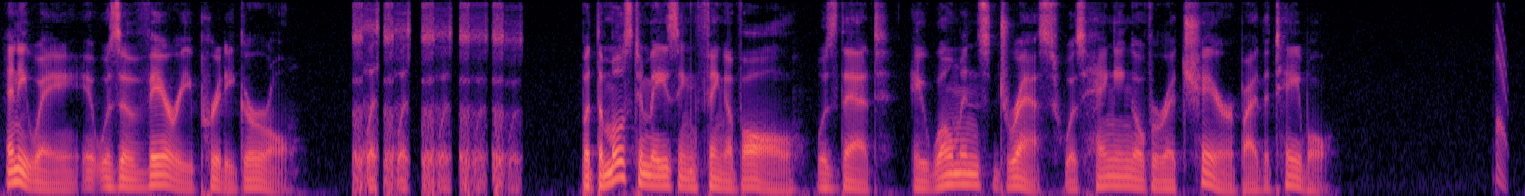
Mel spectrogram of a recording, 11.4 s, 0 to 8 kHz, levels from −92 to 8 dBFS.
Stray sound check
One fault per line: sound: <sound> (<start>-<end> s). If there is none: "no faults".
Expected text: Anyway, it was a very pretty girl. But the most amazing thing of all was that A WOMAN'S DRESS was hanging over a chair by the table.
sound: laugh (2.6-3.9 s)
sound: chirp (11.2-11.3 s)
